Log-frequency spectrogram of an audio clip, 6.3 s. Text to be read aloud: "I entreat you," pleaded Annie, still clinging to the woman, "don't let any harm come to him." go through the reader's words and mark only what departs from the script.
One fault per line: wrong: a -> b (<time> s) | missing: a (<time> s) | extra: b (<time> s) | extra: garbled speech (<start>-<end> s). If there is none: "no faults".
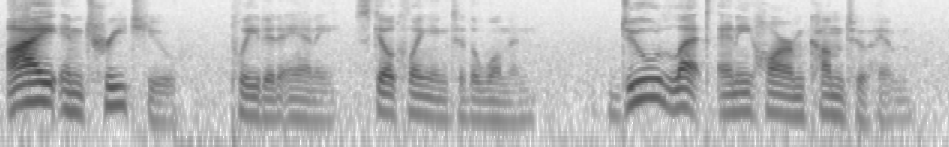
wrong: don't -> do (4.1 s)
